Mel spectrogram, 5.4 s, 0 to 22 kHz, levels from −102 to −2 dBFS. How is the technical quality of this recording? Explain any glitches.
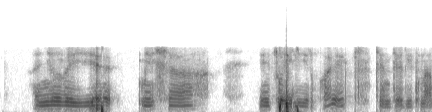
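The technical quality is poor: the recording has passed through a narrowband mobile codec and has two bursts of transmission damage.

Throughout, the GSM full-rate codec limits the band to roughly 300 Hz to 3.6 kHz, consistent with 13 kbps full-rate coding. Its pulse-driven vocal-tract model discards fine excitation detail, leaving a plainly buzzy, gravelly roughness on the speech.

At 1.11–1.33 s and 3.48–3.75 s, GSM bit errors corrupt the decoder's filter, pitch and gain parameters. The spectrum warps and the level jumps frame by frame, heard as squawks, pops and gargling. The second burst is denser.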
